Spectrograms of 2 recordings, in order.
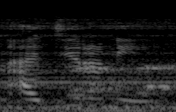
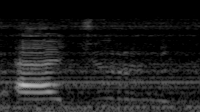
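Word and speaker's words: أجرني: Allahumma ajurni Fi musibati itu bacanya mesti bener bukan Hajir nih ya tapi ajur nih artinya Ya Allah berikanlah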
